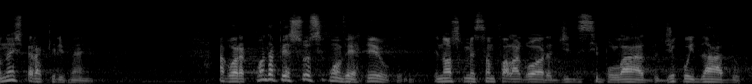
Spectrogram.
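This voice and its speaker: A man from Brazil preaching a sermon as pastor, telling stories and acting out dialogue, rising to loud emphatic peaks. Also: on the high side. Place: church hall. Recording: reverberant church hall.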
